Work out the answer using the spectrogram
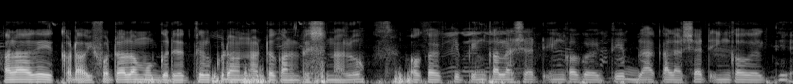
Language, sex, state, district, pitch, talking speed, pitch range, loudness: Telugu, male, Andhra Pradesh, Sri Satya Sai, 110 Hz, 175 wpm, 105-115 Hz, -20 LUFS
